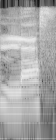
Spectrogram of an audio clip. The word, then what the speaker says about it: laugh: तो आगे क्या लिखा हुआ है LAUGH, तो इसे यहाँ पर GH का उच्चारण क्या होता है फ होता है। इसे हम क्या पढ़ते हैं लाफ पढ़ते हैं, क्या पढ़ते हैं लाफ।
